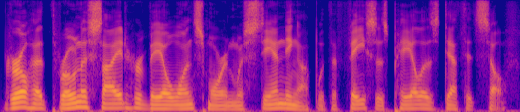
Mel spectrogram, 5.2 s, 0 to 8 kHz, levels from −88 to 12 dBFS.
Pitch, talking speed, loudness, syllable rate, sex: 105 Hz, 240 wpm, -18 LUFS, 4.9 syllables/s, male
